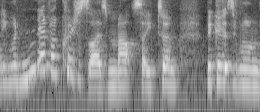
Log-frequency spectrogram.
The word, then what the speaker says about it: Mao Zedong: But she did actually say Mount Zedong. She tried to say Mao Zedong or Zedong, right? And she said Mount Zedong.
